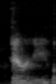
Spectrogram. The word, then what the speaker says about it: Cerny: I feel like Noah Cerny, is that how you say it? – Charity, like Charity.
